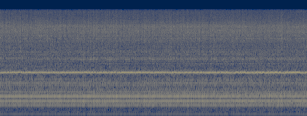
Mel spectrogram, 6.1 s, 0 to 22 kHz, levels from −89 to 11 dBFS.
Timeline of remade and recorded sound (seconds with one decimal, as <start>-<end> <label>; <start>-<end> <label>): 0.0-4.4 recorded; 4.4-6.1 remade

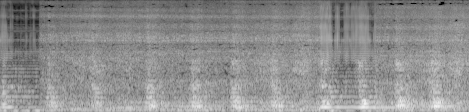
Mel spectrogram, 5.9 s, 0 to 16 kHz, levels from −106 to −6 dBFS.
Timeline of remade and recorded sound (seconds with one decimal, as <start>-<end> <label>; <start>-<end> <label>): 0.0-0.5 remade; 0.5-4.0 recorded; 4.0-4.7 remade; 4.7-5.9 recorded

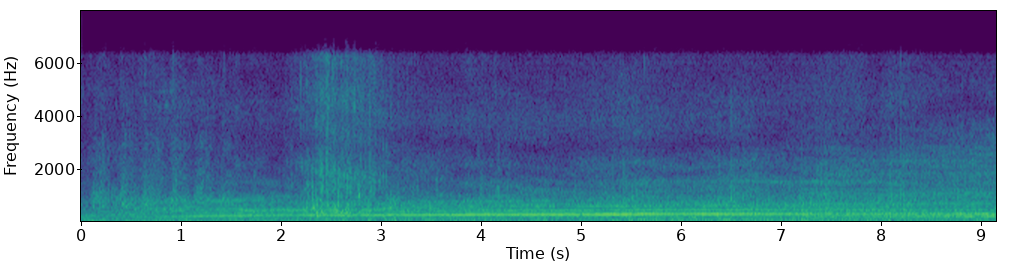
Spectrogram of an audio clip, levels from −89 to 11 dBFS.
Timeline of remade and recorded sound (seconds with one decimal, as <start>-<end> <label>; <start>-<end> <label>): 0.0-0.7 remade; 0.7-1.6 recorded; 1.6-9.2 remade

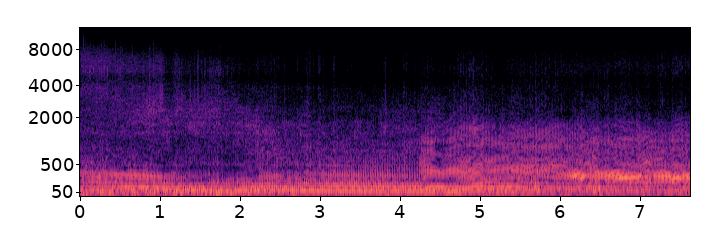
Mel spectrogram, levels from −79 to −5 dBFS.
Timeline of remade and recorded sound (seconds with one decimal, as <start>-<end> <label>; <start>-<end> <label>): 0.0-7.6 recorded

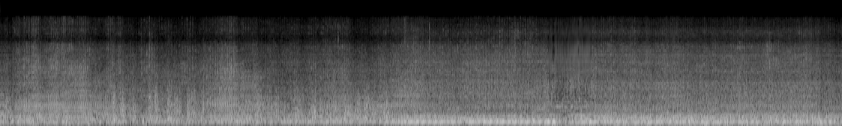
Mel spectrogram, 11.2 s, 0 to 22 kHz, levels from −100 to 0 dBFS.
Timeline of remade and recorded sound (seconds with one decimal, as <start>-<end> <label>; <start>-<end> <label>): 0.0-7.3 recorded; 7.3-7.9 remade; 7.9-11.2 recorded

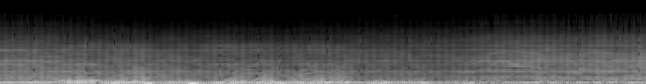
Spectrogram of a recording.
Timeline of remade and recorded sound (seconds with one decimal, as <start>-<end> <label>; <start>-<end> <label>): 0.0-6.5 remade

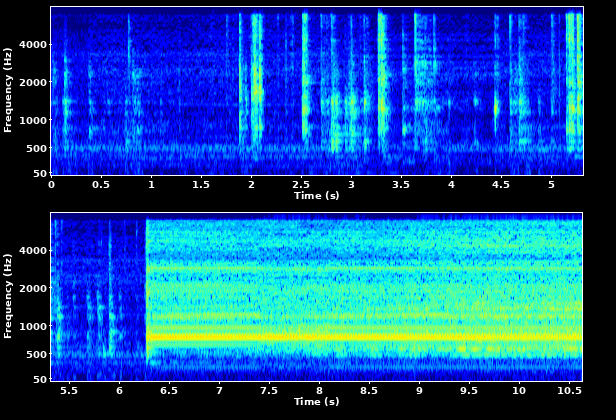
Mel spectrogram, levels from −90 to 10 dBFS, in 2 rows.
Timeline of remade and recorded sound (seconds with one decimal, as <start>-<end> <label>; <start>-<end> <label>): 0.0-3.1 recorded; 3.1-4.5 remade; 4.5-7.4 recorded; 7.4-8.1 remade; 8.1-10.6 recorded

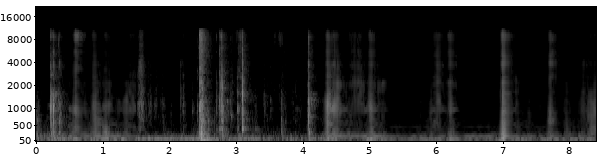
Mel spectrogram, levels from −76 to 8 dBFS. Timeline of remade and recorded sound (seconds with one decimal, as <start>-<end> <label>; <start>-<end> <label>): 0.0-0.5 recorded; 0.5-1.5 remade; 1.5-4.3 recorded; 4.3-8.4 remade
